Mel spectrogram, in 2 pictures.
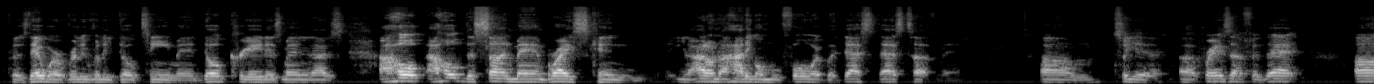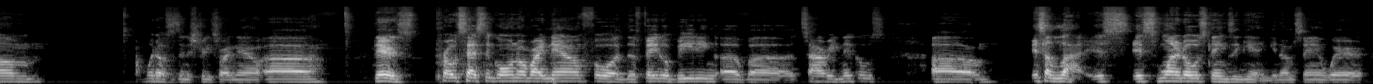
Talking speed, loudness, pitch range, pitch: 190 wpm, -21 LUFS, 115-135 Hz, 125 Hz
